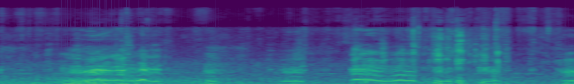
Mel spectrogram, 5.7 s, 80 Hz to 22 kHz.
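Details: [1, 'likely', 'play growl', 'Labrador Retriever growling while fighting over a ball with a Hungarian Vizsla, the two dogs named Málna and Ede. Low, rumbling growls rise and fall in uneven bursts, with some scuffling and rustling between them.']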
